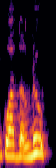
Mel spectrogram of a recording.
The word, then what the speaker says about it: Guadalupe: guadalupe to conejos and i say guadalupe in the french pronunciation because that was the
